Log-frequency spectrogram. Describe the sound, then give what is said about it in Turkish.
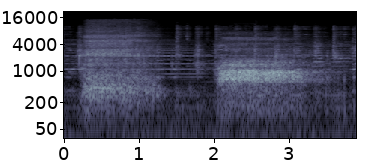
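A clearly audible breath: a hissing inhale through the nose lasting about a second, a short pause, then a longer, softer whooshing exhale through the mouth. No talking. “Burundan nefes alıyorum. Ağızdan nefes veriyorum.”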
